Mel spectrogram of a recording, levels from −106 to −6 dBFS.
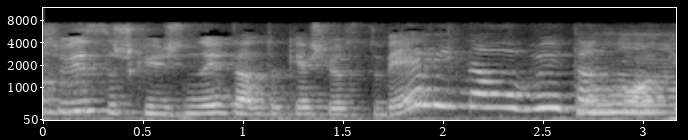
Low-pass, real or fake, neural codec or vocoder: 7.2 kHz; real; none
